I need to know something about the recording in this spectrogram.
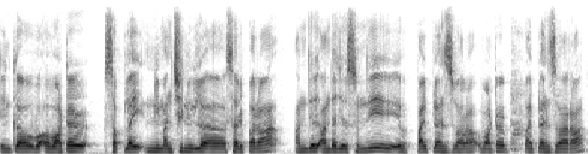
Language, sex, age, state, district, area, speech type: Telugu, male, 18-30, Telangana, Ranga Reddy, urban, spontaneous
